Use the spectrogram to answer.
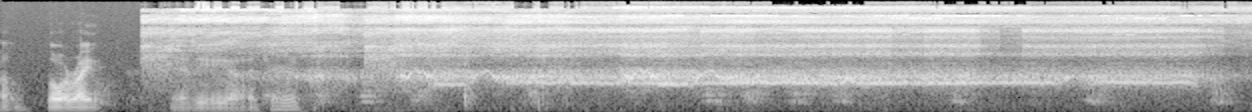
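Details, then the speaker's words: Brief voice, then a steady high hiss and whine from an ultrasonic dental scaler running with suction using a Mirro-Vac suction mirror, whose face holes reportedly don't suction well. "so even though the mirror vac does have uh holes on the face on the face of the mirror it doesn't really suction that well there because i think part of it is the design itself of the mirror"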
